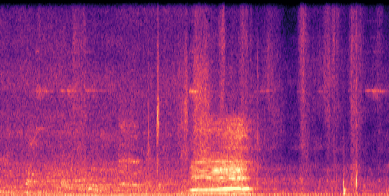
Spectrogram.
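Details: A Punganur bull recorded at P Gannavaram lets out a one-second moo, slightly falling in pitch and rich in harmonics, midway through quiet ambient hum with a few soft clicks afterward.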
